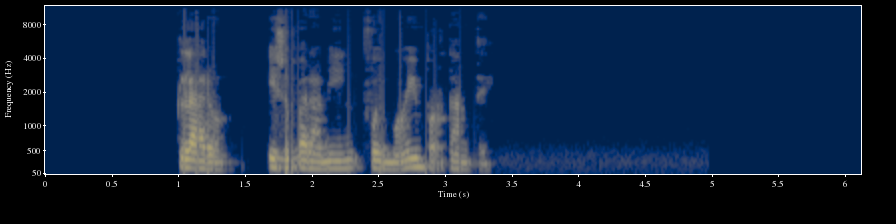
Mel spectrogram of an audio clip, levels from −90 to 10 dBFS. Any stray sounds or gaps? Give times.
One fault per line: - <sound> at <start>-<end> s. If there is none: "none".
none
